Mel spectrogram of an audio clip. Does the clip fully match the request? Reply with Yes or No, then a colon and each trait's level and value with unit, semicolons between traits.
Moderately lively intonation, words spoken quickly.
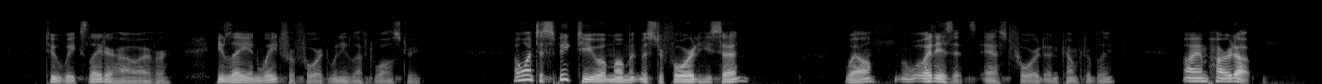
No: average, 4.6 semitones; average, 170 wpm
